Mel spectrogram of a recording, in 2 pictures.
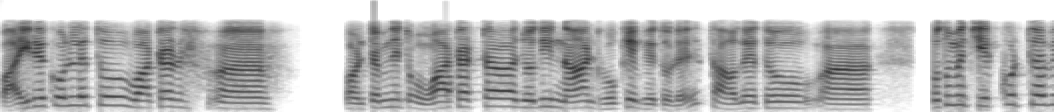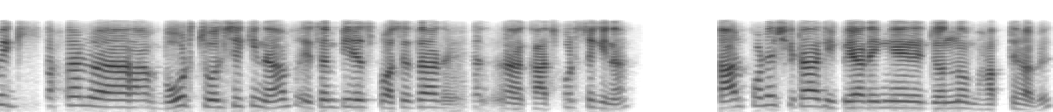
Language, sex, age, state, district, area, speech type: Bengali, male, 45-60, West Bengal, Darjeeling, rural, conversation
